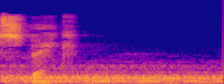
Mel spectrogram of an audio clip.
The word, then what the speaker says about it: Sebek: His name Sebek is the crocodile, originally pronounced Spek.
